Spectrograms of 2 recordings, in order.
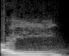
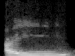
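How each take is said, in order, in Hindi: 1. स्वर 'a' से 'i' की ओर नरमी से फिसलता है। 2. स्वर 'a' से 'i' की ओर नरमी से फिसलता है।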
